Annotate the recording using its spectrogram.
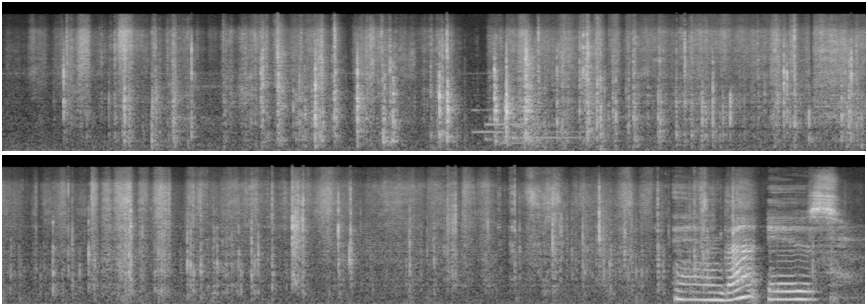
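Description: Paper rustling and crinkling in short, irregular strokes as tags and paper inserts are handled and pulled from a pocket in a handmade junk journal.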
